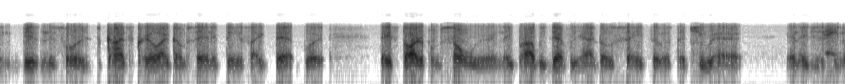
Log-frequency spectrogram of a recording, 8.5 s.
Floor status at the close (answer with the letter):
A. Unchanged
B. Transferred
A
